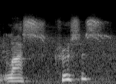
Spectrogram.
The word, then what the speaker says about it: Las Cruces: And Las Cruces, do we say that right? Las Cruces? – Very good. That's exactly right.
